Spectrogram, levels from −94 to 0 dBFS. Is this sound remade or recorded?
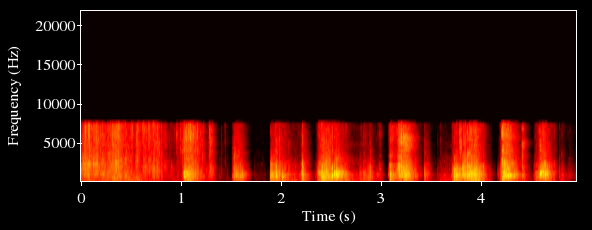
recorded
